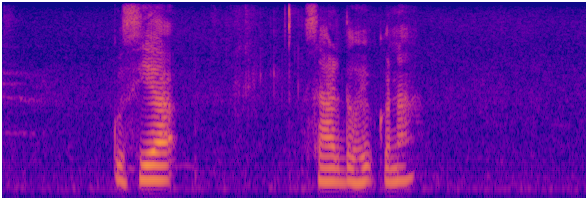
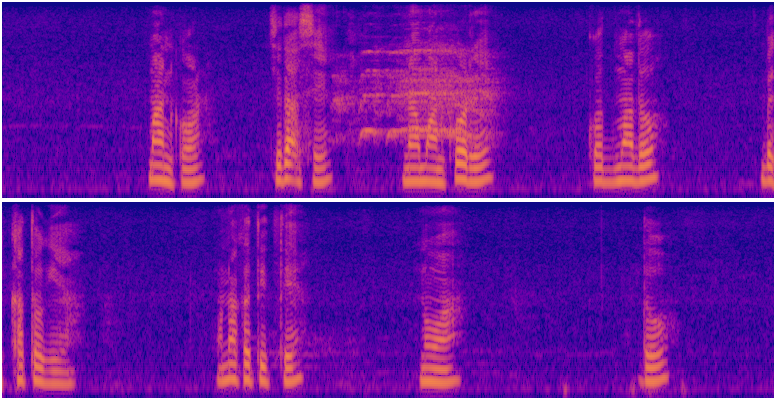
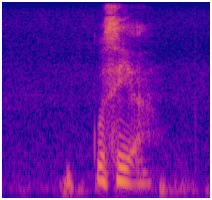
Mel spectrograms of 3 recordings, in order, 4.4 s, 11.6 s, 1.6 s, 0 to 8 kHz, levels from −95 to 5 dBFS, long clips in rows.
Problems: background sounds at intervals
